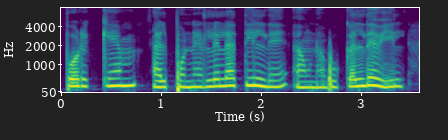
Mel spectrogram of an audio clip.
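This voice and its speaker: Slow, patient woman teaching. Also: a little high, steady tone, vocal fry, mellow, no echo. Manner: patient, slow and deliberate, stretching out example words. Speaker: Spanish teacher. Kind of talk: explanatory grammar lesson.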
